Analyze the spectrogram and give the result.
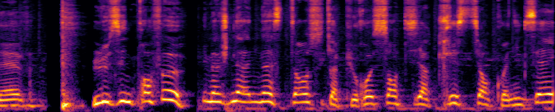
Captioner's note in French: clap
